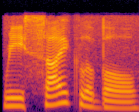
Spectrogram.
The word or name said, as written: recyclable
